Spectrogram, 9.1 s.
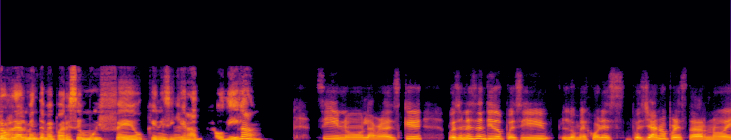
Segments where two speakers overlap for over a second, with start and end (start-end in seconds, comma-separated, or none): none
